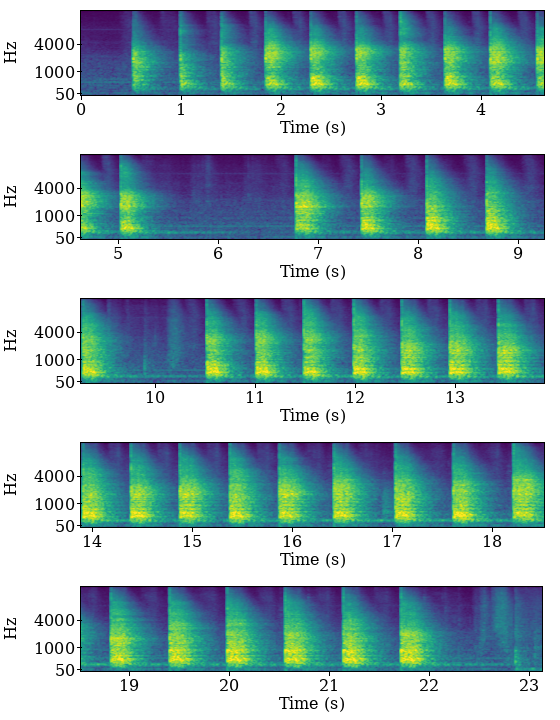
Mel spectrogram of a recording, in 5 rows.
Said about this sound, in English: I'm just going to use a 4-pound dead blow. Give it a little tap, tap, taparoo.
